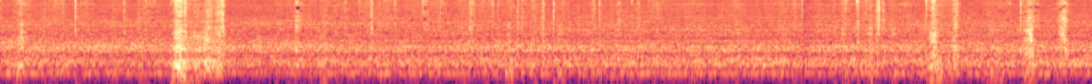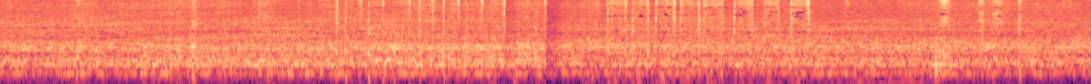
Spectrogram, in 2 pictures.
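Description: Small metal palette knife scraping and spreading oil paint across a canvas, with scattered small clicks and one louder knock about two seconds in, over a steady background hum.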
